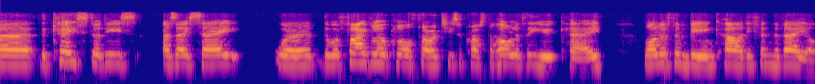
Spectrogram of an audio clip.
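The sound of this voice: At a moderate pace, a woman speaks at a medium pitch with little pitch movement and a slightly mellow tone.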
